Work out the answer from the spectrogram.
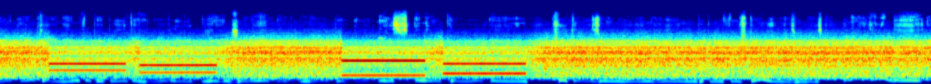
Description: Aircraft SELCAL, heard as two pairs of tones, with radio static and speech in English. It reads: GM-EL BQ-DM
